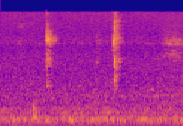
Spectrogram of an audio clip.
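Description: Two short, wet mouth clicks about a second apart: lips smacking while a mouthful of red bean milk tea is tasted, over a low steady room hum.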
